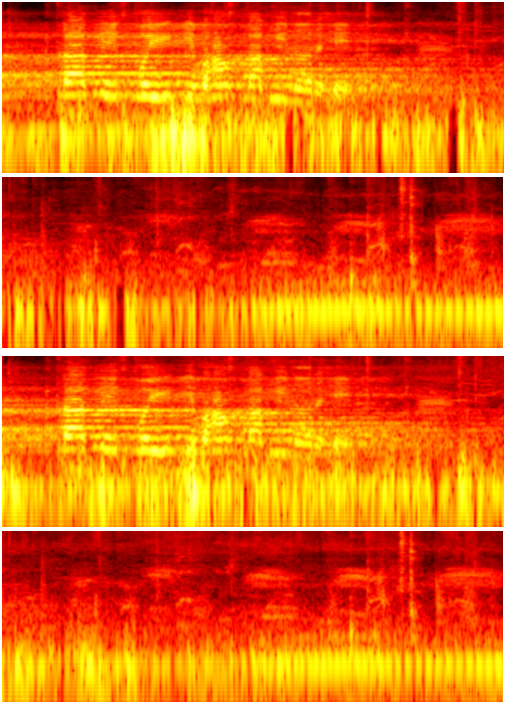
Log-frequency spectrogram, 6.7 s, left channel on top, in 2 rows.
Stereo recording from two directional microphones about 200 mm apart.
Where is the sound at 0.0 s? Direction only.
40° right (ahead or behind).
